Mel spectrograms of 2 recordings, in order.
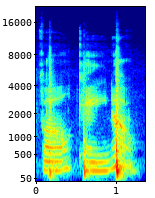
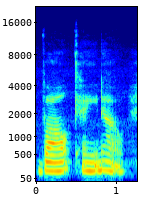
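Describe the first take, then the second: First: Volcano said slowly and loudly, each syllable apart; syllables spelled out. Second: Volcano said slowly, vol-ca-no spaced out; syllables shown. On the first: Teacher to class showing syllables, slow and loud. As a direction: stretch Volcano into its three parts. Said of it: "divided it into three different syllables". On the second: Teacher to class repeating the word, slow. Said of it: "it says it's a long sound". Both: Shown as a demonstration.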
